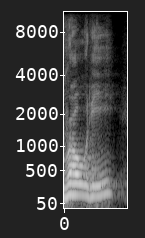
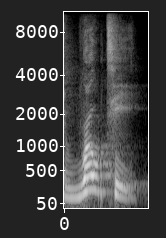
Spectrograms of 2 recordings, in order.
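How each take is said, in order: First: It is said in a New York accent. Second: It is said in a Trinidadian accent.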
